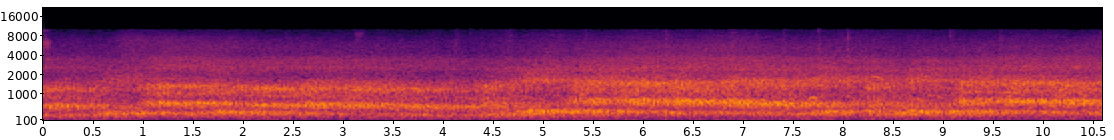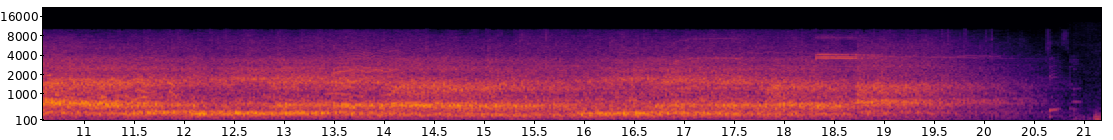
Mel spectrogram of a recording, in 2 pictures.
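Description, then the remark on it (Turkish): A huge stadium crowd of tens of thousands of Beşiktaş football fans chants steadily in unison at İnönü stadium in freezing cold weather, a loud, sustained roar of many voices that carries on for about twenty seconds before fading at the very end. “tezahüratların devam ettiği e, görüntülerde Beşiktaş sürümlerinin çoğunun büyük bir kısmının soyunduğunu, üstlerini çıkardığını ve havanın e, soğuk, dondurucu soğuk olduğunu e, tekrar hatırlatalım.”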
